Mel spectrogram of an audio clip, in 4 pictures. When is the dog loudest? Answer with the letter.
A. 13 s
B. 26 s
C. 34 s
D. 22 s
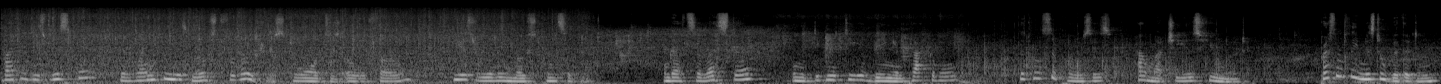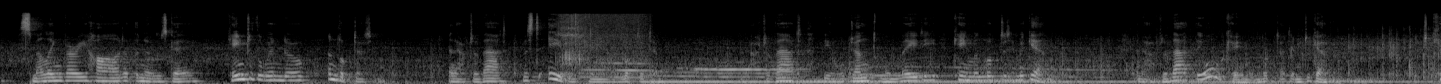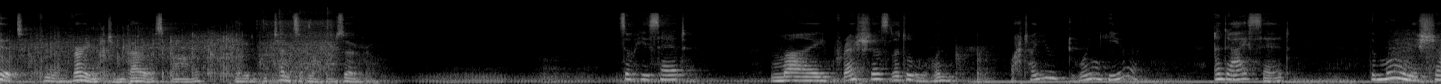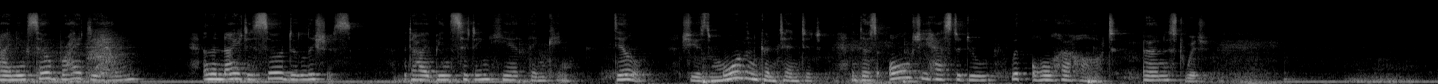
D.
